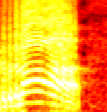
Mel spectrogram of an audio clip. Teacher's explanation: उच्चारण करते समय जीवा में 2-3 बार कंपन होता है। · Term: लुंठित व्यंजन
